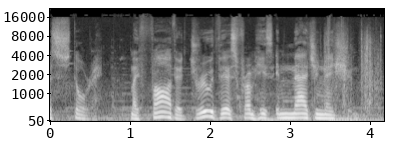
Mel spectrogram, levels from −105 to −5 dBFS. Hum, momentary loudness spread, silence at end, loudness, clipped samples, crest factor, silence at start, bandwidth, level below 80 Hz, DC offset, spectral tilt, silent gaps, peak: none; 11 LU; 0 s; -19 LUFS; under 0.1%; 14 dB; 0 s; 16.5 kHz; -46 dBFS; under 0.1%; -5.5 dB/octave; none; -4 dBFS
